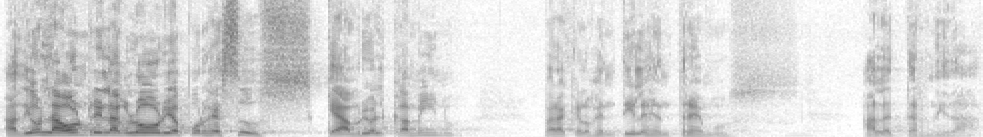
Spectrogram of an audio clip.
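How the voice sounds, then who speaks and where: A man preaching a sermon as pastor, moving between hushed storytelling and rising emphatic passages. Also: fairly high pitch, normal speed, long reverb tail. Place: church sanctuary.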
